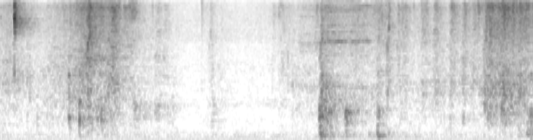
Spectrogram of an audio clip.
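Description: Tissue paper rustling and a cardboard box being handled as a wrapped candle is pulled out of it, in a few short bursts with quieter pauses between.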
